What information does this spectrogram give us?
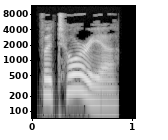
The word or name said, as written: vitoria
